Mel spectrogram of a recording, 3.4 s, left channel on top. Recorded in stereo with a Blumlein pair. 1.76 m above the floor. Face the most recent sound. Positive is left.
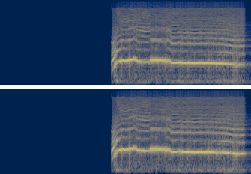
turn(degrees=-5)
